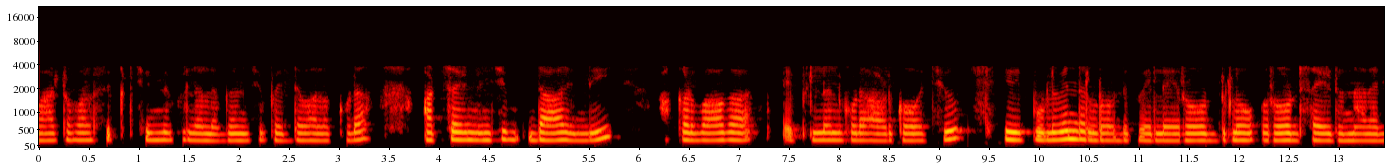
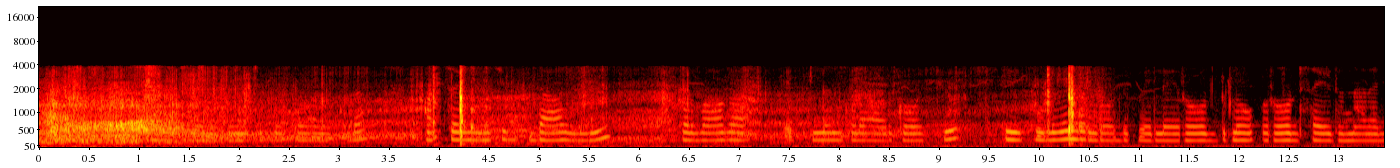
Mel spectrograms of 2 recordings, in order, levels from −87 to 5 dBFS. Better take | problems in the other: first | background sound (Skateboard); 5 dB above the speech

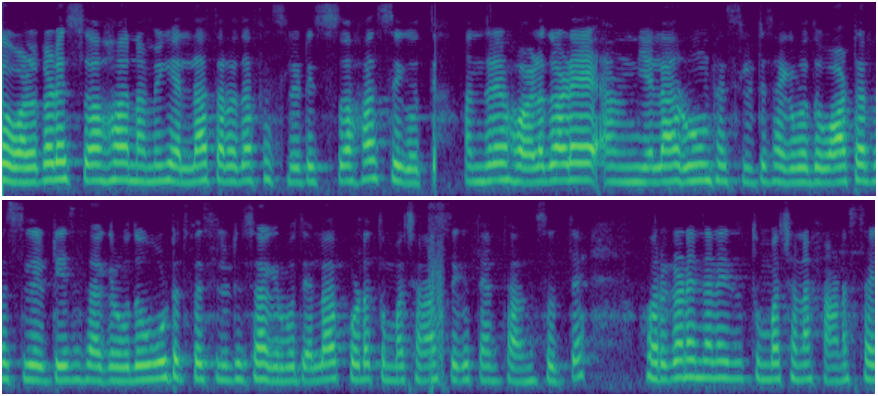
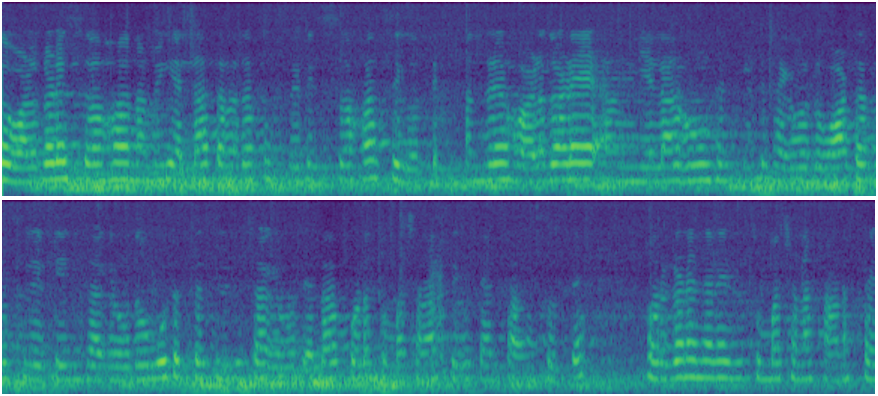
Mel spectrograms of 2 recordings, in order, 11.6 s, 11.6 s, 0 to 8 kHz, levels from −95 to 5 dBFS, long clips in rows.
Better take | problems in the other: first | background sound (Rain / Thunderstorm); 4 dB below the speech // room echo; dies away in 1.3 s

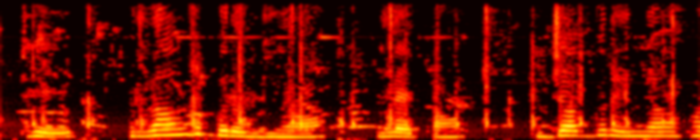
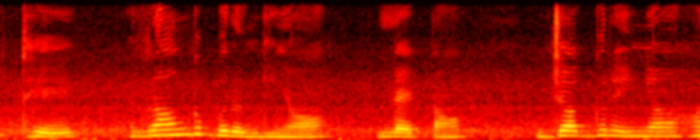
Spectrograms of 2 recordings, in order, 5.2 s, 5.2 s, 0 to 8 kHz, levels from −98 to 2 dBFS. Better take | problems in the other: second | noise reduction (classical method spectral subtraction)

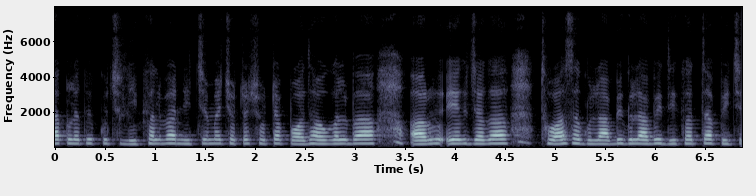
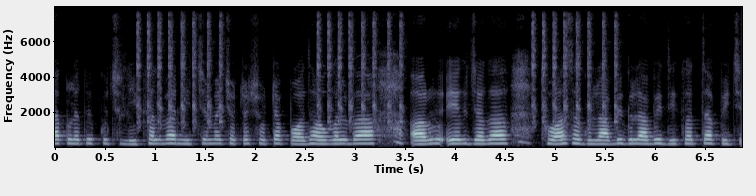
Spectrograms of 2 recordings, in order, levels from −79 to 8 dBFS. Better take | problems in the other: first | background sound (Ratchet, pawl); 15 dB below the speech

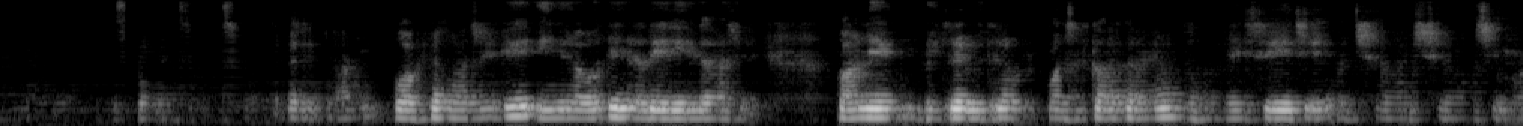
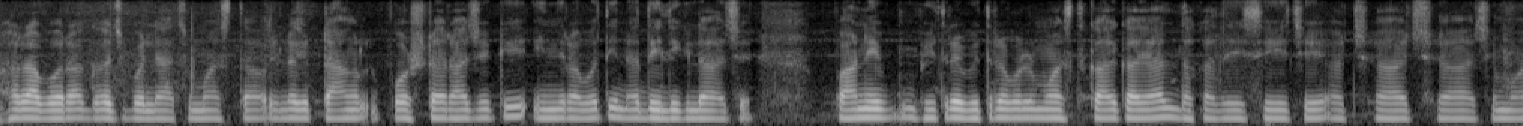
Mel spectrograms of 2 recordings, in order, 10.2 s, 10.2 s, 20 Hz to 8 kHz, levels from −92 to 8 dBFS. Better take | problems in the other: second | noise reduction (neural mask model DeepFilterNet 3)

